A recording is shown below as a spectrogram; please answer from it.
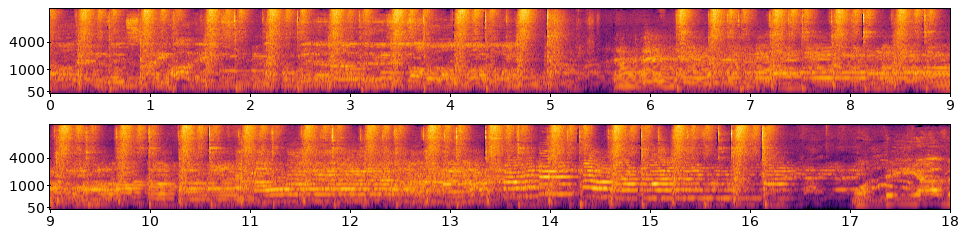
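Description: Live band playing an instrumental break with a steady beat: electric guitar lead over upright double bass and drum kit.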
